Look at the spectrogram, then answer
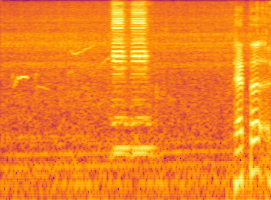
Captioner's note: horn honks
